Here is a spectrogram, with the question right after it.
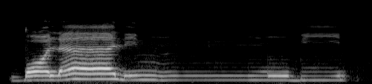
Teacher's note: Dia terus masuk ke mim bersama dengan dengung. Jadi dengung tu kena masuk ke hidung lah.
